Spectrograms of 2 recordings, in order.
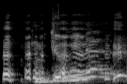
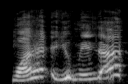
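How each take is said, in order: First: High, slow, laughing neckbeard squeak; mock the incel in a high voice. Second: High, whiny incel voice; neckbeard voice. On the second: Retold or imitated. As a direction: squeak it out like a basement neckbeard. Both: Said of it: "Is that your neckbeard voice?".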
